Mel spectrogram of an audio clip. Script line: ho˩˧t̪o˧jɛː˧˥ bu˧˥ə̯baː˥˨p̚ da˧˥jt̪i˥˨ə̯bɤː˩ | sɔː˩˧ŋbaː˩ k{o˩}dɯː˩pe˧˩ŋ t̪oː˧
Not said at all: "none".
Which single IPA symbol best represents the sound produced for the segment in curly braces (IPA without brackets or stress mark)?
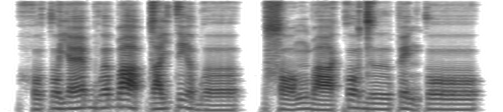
o˧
